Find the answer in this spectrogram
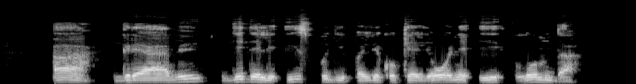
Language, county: Lithuanian, Alytus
